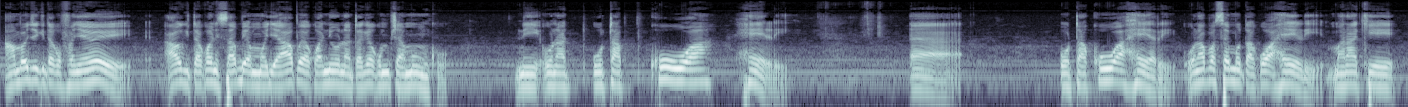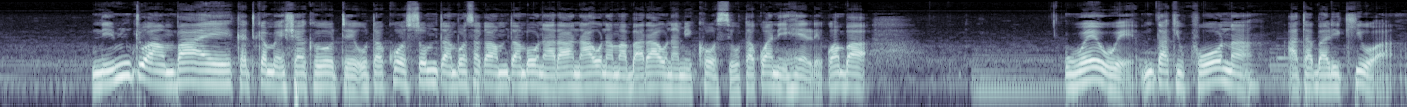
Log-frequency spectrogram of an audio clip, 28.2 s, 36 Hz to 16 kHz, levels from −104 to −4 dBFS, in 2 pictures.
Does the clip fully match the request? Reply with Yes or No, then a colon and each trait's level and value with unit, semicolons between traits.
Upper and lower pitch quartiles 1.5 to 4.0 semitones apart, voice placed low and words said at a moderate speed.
Yes: average, 3.2 semitones; low, 125 Hz; average, 115 wpm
